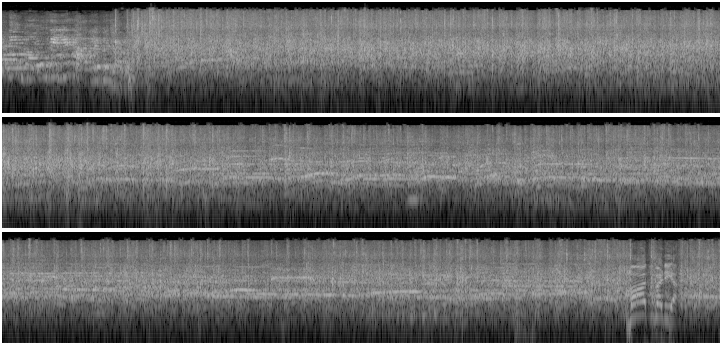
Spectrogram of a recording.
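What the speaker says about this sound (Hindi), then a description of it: "अपनी अपनी माँओं के लिए तालियां बजाओ।" Students in a classroom clap for their mothers, a dense, loud burst of applause sustained for about twenty seconds without pause, with some voices mixed into the crowd.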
